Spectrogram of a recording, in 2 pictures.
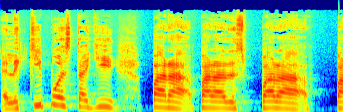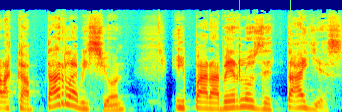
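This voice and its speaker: A man speaks fairly slowly at a high pitch, with lively intonation and very even loudness. The sound is dry and close with no echo. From Chicago, Illinois, US. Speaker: podcast host, church worker. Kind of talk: solo motivational talk. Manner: halting, many fillers and repeats.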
